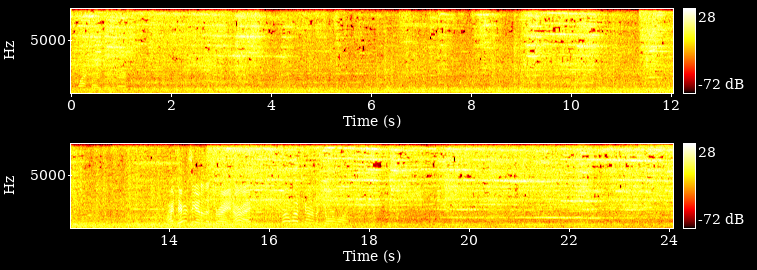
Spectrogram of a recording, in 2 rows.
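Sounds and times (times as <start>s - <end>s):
steel wheels rumbling on rail: 0.0s - 24.0s
high-pitched wheel squeal: 2.4s - 4.6s, 8.1s - 10.7s, 11.4s - 12.1s, 14.9s - 24.0s.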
